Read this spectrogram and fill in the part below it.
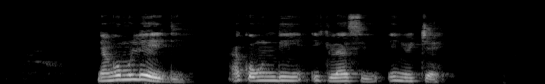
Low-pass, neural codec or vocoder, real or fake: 10.8 kHz; none; real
